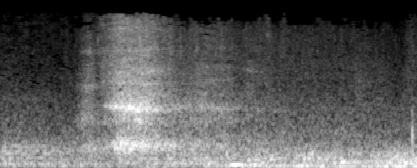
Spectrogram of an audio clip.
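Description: A person drawing one deep breath in, about a second in, to hold it for a breath-holding game, over a low steady rumble.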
